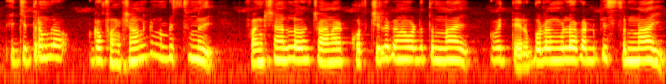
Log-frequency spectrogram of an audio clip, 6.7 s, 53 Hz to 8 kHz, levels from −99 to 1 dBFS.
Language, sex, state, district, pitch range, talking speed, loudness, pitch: Telugu, male, Telangana, Hyderabad, 210-235 Hz, 135 wpm, -17 LUFS, 225 Hz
